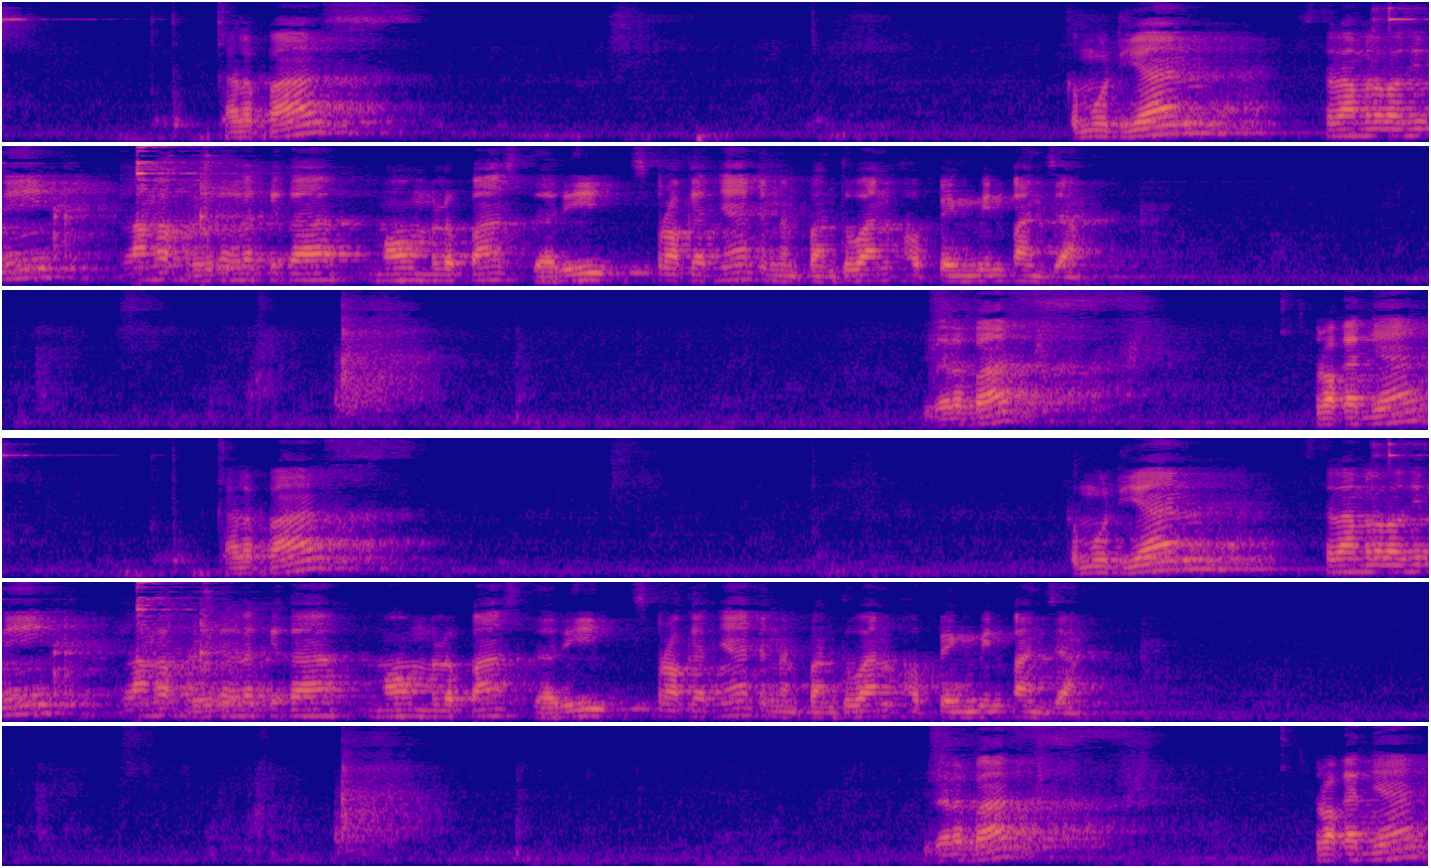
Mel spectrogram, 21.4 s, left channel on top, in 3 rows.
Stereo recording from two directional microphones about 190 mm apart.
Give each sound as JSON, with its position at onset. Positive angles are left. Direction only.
{"t": 1.1, "sound": "speech", "side_deg": 20}
{"t": 5.3, "sound": "speech", "side_deg": 20}
{"t": 18.9, "sound": "a man's voice", "side_deg": 15}
{"t": 20.8, "sound": "speech", "side_deg": 15}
